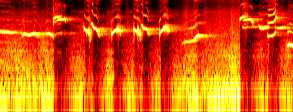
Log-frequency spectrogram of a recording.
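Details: Oriental magpie-robin singing an aggressive fighting song: loud, rapid bursts of clear whistled notes, some sliding up and down, alternating with short sharp chirps, with brief pauses between phrases.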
